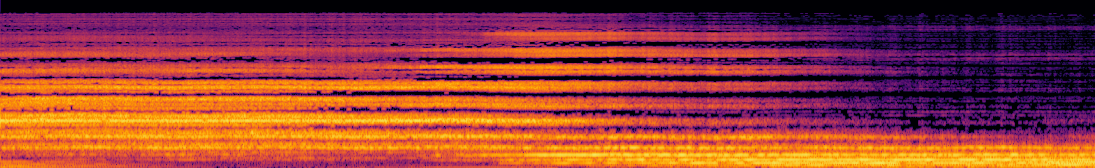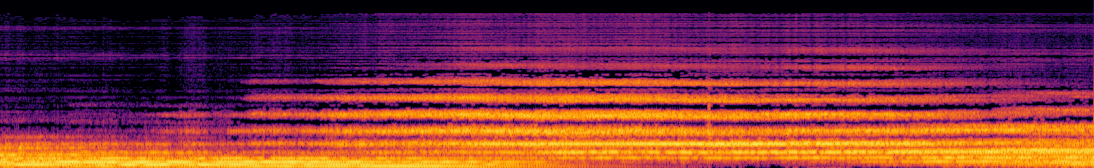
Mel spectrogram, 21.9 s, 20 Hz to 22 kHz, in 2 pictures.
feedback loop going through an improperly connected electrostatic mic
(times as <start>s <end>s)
0.0s 1.3s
